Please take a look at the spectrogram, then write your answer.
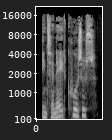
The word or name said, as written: internatkursus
